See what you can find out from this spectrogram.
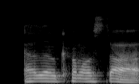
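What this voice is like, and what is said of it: Spanish spoken in a bad British accent. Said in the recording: “speak Spanish in a British accent? ... that's, probably horrible ... it's obviously bad. It's Spanish in a British accent.”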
